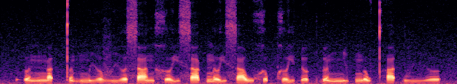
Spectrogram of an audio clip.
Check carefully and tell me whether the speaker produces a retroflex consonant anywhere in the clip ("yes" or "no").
no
